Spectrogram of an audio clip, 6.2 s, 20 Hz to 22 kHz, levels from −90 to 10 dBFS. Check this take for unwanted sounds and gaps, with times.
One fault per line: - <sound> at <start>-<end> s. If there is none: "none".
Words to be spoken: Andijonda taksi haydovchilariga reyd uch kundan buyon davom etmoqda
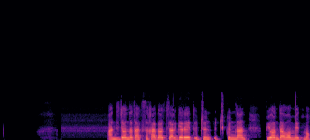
none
